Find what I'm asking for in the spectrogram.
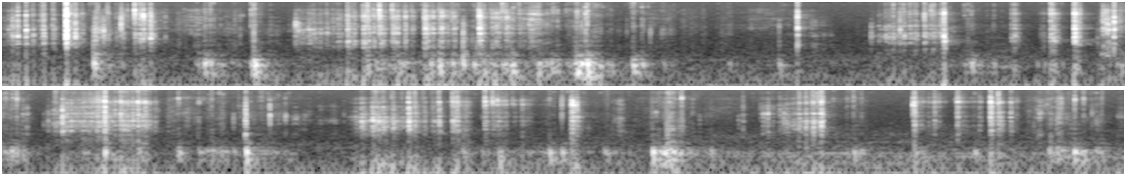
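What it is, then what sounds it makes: Dry soap bar shaved with a blade. A utility-knife blade shaves dry flakes off an old, solid beige soap bar with an embossed logo, held in the hand. The result is a series of quiet, crunchy, bright scraping strokes with short pauses between them and no ring after each stroke.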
